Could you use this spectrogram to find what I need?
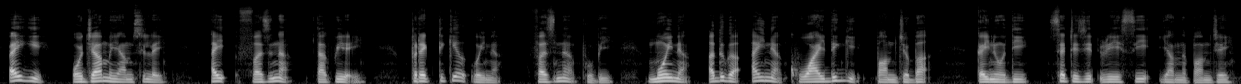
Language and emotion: Manipuri, neutral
